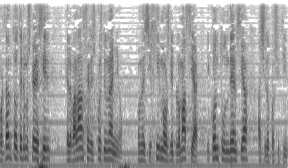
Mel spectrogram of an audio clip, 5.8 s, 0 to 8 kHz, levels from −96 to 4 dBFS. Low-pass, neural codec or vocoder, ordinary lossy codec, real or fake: 7.2 kHz; none; none; real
